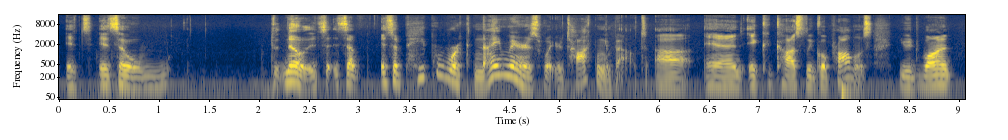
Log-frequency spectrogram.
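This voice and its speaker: A man playing a flustered human resources manager in an audio roleplay, explaining insistently to his boss in a halting, repetitive way. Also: fairly low pitch, a little mellow. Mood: exasperated. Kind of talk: one-sided improvised audio roleplay, loud spoken.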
